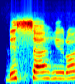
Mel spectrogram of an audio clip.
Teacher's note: سین جو ہے اس میں سیٹی ہے اور باریک پڑا جائے گا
